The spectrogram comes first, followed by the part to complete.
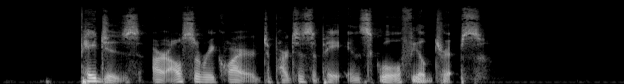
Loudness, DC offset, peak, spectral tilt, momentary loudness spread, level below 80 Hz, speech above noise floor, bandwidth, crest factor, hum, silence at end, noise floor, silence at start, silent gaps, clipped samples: -22 LUFS; under 0.1%; -4 dBFS; -5 dB/octave; 8 LU; -46 dBFS; 47 dB; 16 kHz; 20 dB; none; 1.4 s; -69 dBFS; 0.45 s; none; under 0.1%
